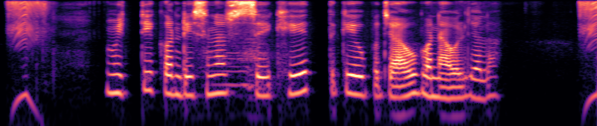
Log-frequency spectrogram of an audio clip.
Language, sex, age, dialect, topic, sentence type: Bhojpuri, female, 25-30, Western, agriculture, statement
